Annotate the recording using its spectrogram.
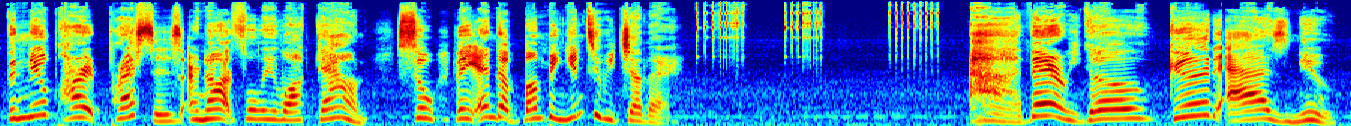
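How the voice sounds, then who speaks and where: High-pitched snippy robot girl, voiced by a woman. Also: lively intonation, measured pace, a bit bright. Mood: focused, suspicious. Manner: snippy, exasperated, sarcastic. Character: irritable, proud robot girl engineer. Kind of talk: scripted sci-fi cartoon audio drama.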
